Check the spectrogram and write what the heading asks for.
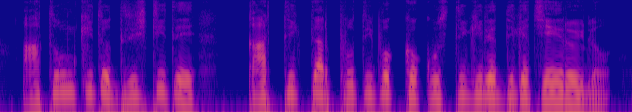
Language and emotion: Bengali, fearful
